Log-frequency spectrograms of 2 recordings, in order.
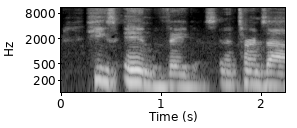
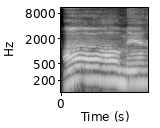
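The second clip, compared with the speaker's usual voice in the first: mock lament; 4 semitones higher, 7 dB louder than usual. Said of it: "And he's like".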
